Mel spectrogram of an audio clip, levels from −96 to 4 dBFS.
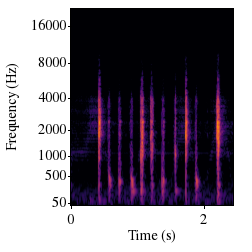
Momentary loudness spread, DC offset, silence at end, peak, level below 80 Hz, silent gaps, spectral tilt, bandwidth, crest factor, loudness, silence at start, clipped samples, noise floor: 14 LU; under 0.1%; 0.2 s; -2 dBFS; -84 dBFS; none; -1.5 dB/octave; 7.2 kHz; 30 dB; -29 LUFS; 0.4 s; under 0.1%; -52 dBFS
